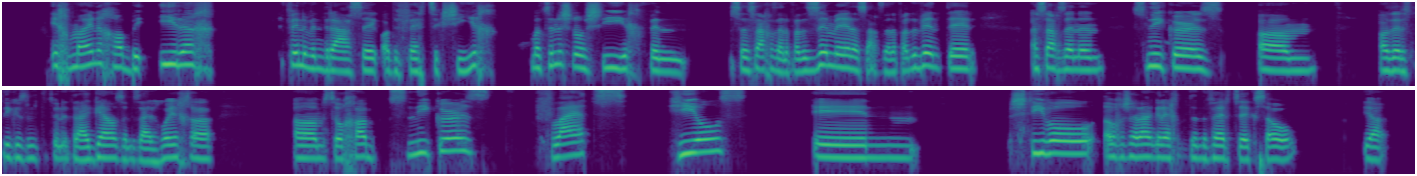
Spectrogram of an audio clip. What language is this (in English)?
Yiddish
